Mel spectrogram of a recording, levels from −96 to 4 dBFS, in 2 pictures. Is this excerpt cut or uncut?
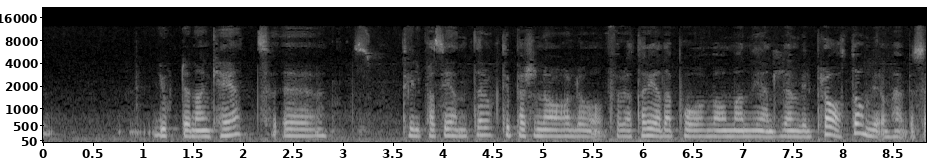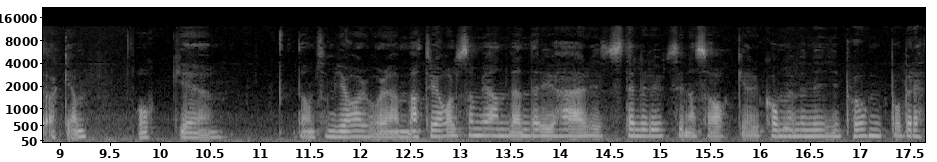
cut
